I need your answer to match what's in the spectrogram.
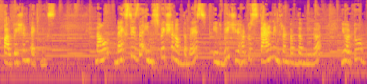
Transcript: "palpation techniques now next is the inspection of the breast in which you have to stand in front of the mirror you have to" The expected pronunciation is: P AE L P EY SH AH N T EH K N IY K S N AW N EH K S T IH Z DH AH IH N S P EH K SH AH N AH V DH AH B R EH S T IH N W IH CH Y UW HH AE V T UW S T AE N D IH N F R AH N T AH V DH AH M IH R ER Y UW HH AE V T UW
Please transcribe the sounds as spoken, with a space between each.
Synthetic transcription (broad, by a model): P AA L P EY SH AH N T EH K N IY K S N AW N EH K S T IH Z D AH IH N S P EH K SH AH N AH V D AH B EH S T IH N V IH CH Y UW HH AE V T UW S T AE N D IH N F R AH N T AH V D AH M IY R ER Y UW HH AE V T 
